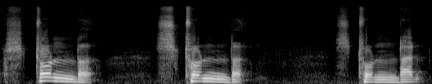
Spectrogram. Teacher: ST and SP has a sh sound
